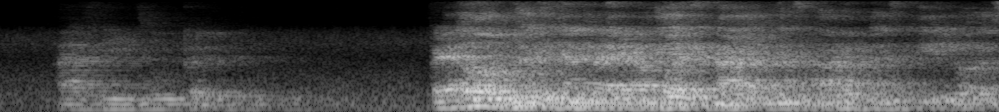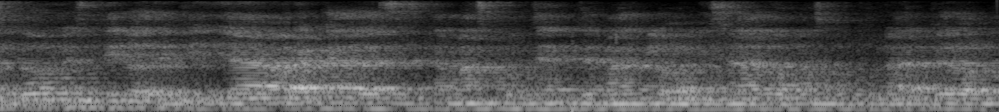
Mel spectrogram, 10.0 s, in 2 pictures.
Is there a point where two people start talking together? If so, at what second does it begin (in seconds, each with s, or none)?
2.2 s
